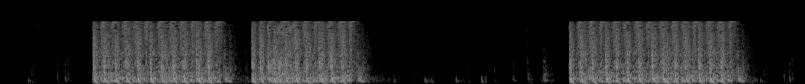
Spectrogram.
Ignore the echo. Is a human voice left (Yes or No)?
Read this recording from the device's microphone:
No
